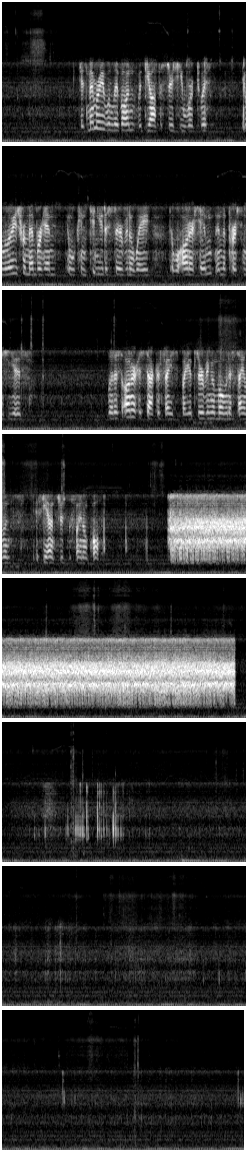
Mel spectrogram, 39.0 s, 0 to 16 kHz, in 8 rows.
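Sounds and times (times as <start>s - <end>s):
faint steady hiss: 0.2s - 26.1s
radio speaker static: 1.5s - 10.4s, 11.9s - 24.2s, 25.0s - 27.4s.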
